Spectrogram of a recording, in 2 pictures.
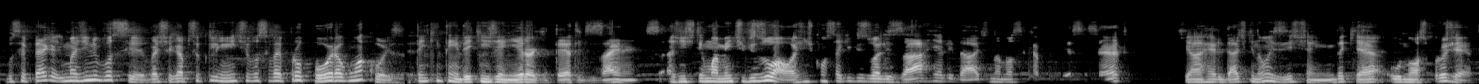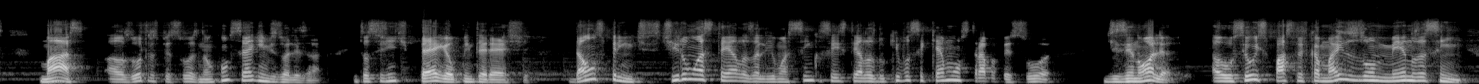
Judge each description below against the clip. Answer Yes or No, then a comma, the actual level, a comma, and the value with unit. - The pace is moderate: No, fast, 195 wpm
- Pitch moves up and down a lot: Yes, wide, 6.4 semitones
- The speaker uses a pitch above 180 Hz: No, medium, 145 Hz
